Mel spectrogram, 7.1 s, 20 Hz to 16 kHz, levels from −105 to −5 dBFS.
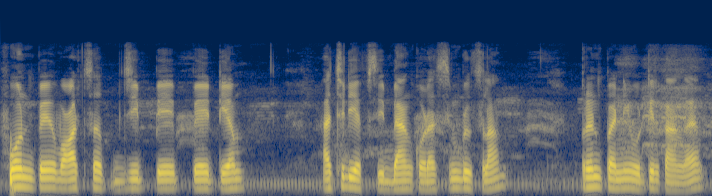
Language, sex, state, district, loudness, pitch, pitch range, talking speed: Tamil, male, Tamil Nadu, Namakkal, -21 LUFS, 125 Hz, 115-140 Hz, 95 wpm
